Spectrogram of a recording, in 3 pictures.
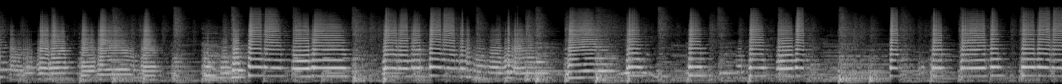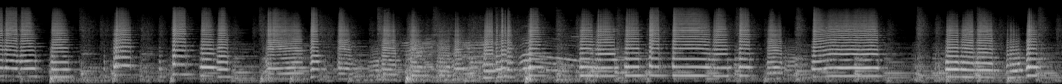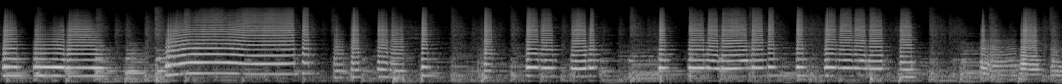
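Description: Trombone playing a lead line with slides between notes, one clear rising slide about three-quarters of the way through, backed by a traditional jazz band with banjo, string bass and drums.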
